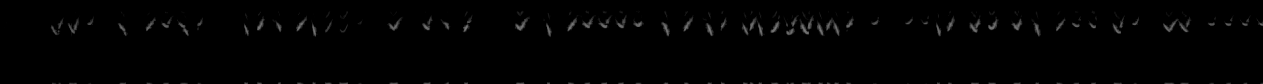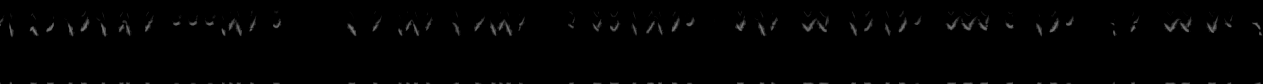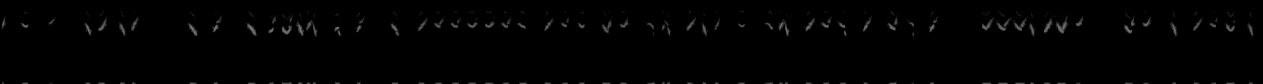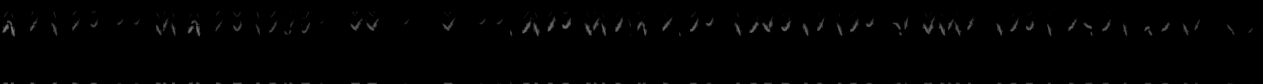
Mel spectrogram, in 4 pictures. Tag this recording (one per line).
Singing
Wildlife
Bird
Natural
Song
Nature
Tweeting
Sounds
Birds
